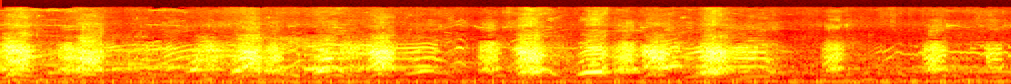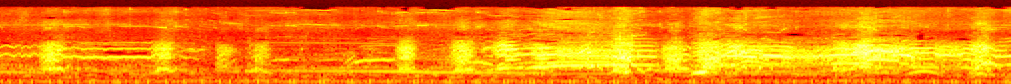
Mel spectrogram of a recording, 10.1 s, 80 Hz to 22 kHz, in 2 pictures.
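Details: Siberian huskies of the first sled team at the February 9 races north of Weed, California, clamour before the start: sharp barks and yelps in quick bursts, then longer rising and falling whines and howls from several dogs.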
